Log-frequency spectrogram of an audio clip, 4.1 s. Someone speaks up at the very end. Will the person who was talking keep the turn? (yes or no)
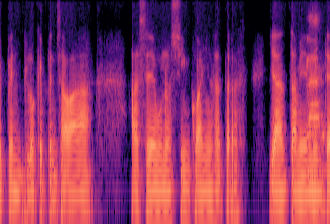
yes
